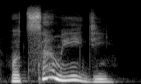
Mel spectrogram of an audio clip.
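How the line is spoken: Snapping, resentful. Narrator (Russian): огрызнула собеседница, не видя никакого сочувствия с его стороны

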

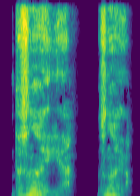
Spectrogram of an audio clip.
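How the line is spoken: Sigh. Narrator (Russian): вздохнул Тимофей

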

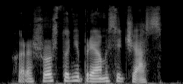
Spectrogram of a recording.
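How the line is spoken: Grumbling mutter. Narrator (Russian): пробурчал Черныш

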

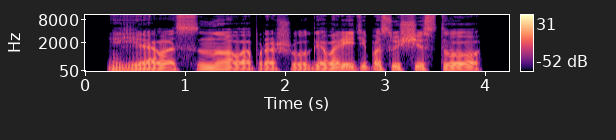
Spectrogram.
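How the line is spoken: Growl. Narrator (Russian): прорычал помещик

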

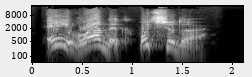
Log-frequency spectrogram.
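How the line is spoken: Shouted. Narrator (Russian): крикнул

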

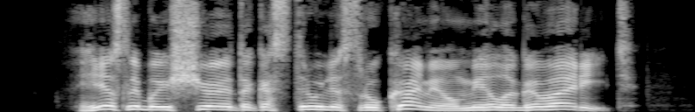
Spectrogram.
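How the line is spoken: Wry snort. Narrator (Russian): хмыкнул на мой вопрос Фома

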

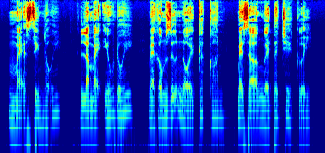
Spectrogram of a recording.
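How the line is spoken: Trembling, muffled voice. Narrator (Vietnamese): Bà Phượng ngồi sụp xuống, ngay tay bưng mặt, giọng run rẩy

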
